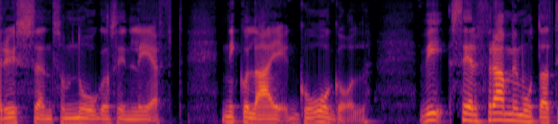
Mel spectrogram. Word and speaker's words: Gogol: Jonas Nordin har förklarat för mig att man uttalar det Gogol.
